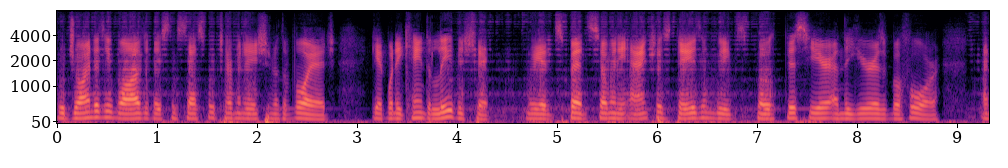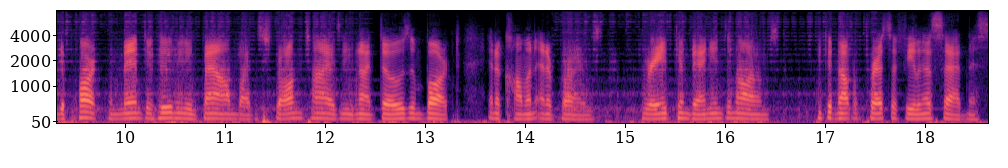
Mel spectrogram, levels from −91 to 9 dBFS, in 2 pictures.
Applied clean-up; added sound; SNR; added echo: neural separator model SepFormer DNS4.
